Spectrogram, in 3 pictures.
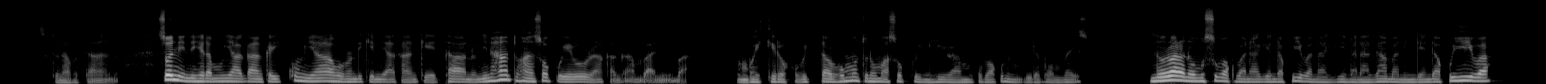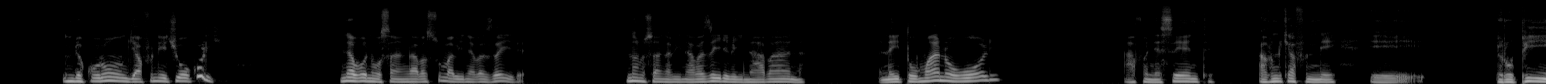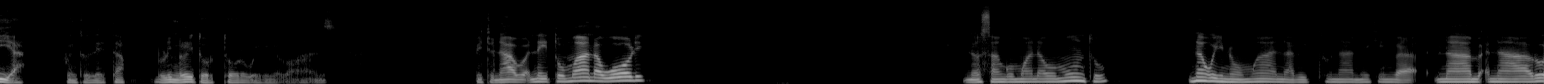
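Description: No technical faults can be heard anywhere in the speech. Nothing in the recording calls for a time stamp or an explanation.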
